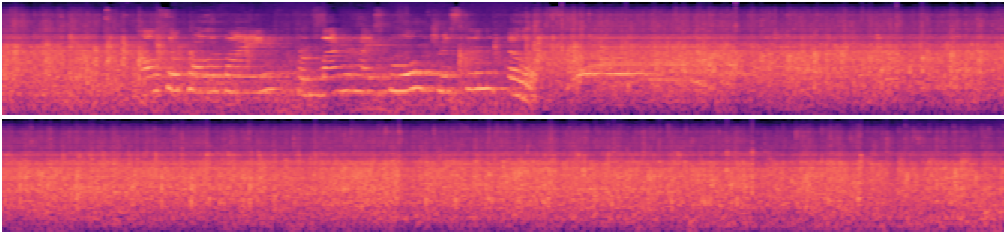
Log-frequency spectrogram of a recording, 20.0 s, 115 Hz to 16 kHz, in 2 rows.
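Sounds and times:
audience applauding: 0.0s - 2.5s, 4.6s - 20.0s.

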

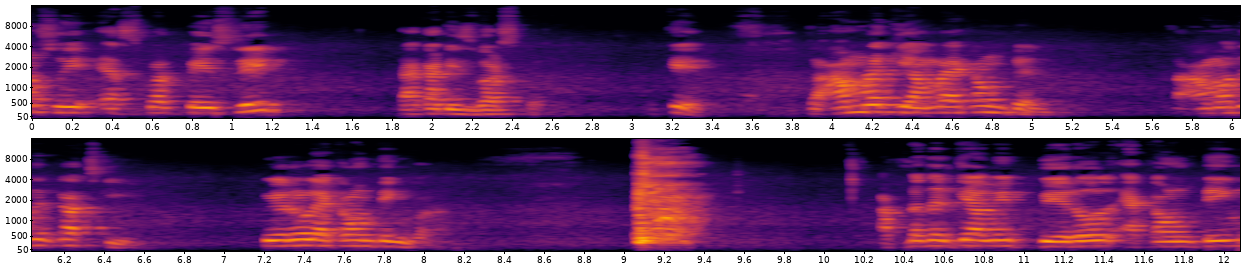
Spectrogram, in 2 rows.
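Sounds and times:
person speaking: 0.0s - 8.2s, 10.2s - 12.0s
person coughing: 9.1s - 9.5s.

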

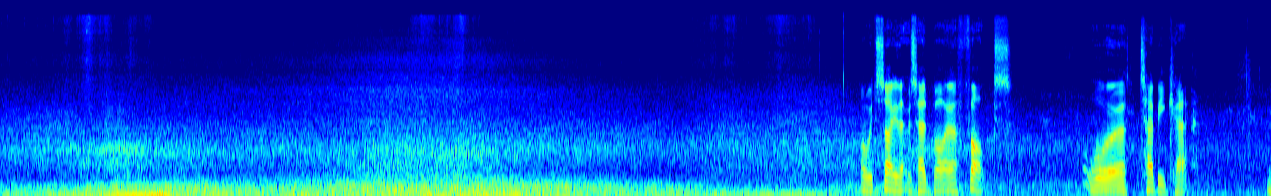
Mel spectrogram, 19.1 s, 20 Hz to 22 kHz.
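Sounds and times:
low outdoor rumble: 0.0s - 17.2s.

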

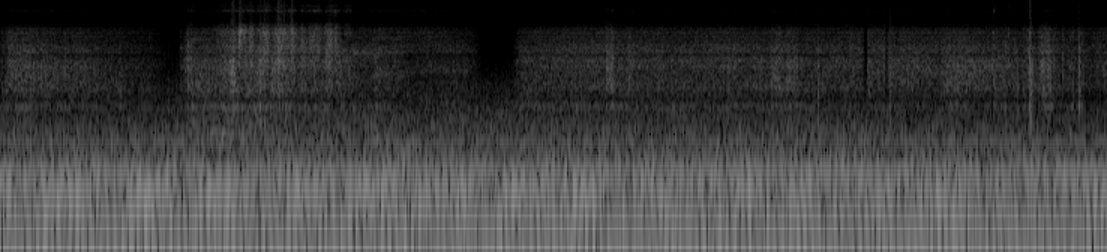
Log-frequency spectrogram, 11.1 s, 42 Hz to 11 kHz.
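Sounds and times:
constant hum: 0.0s - 11.0s
droning film score: 0.0s - 11.0s.

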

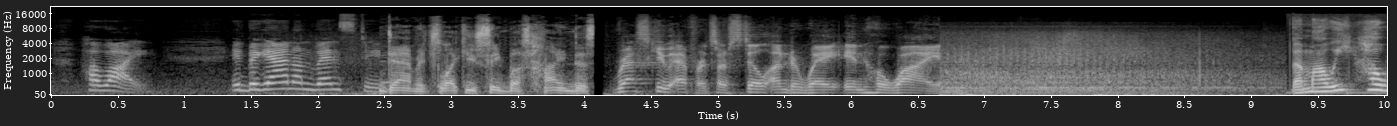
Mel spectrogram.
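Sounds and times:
helicopter rotor and engine drone: 6.6s - 9.3s.

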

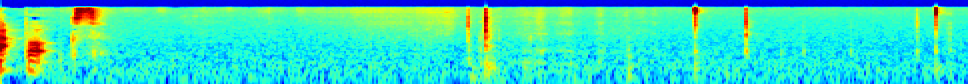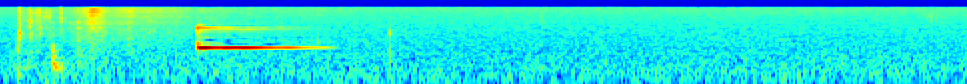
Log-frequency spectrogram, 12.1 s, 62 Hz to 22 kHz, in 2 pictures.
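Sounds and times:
electronic chime: 7.3s - 8.2s.

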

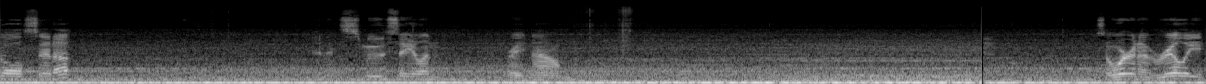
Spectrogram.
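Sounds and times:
combine harvester low drone: 0.0s - 12.0s
faint machine whine: 0.0s - 12.0s.

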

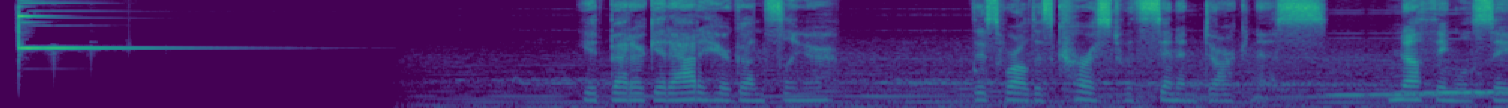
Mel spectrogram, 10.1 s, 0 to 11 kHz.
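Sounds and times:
bright bell ding: 0.1s - 2.0s.

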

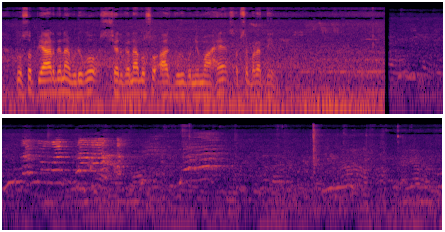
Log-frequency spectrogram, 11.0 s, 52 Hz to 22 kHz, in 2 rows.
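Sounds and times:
crowd chatter: 4.8s - 11.0s
children calling out: 5.5s - 8.5s.

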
